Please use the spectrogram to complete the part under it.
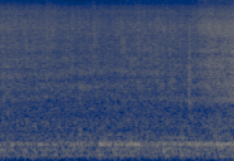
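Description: Spice paste in a pan hisses and sizzles steadily after a splash of water is added, a constant watery frying hiss with a faint low hum beneath and a brief rise toward the end.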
